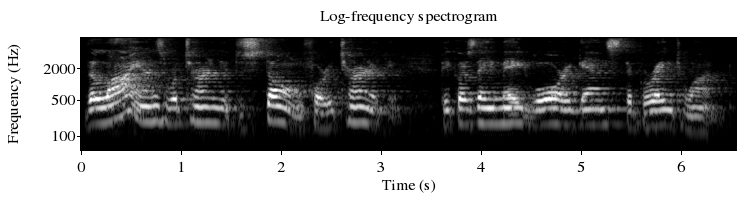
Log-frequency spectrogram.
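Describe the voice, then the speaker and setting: A woman reading her children's story aloud as its author, with dramatic, drawn-out storytelling phrasing. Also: fairly low pitch, vocal fry, mellow. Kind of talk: storybook read-aloud narration. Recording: roomy echo, distant microphone.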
